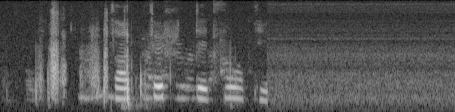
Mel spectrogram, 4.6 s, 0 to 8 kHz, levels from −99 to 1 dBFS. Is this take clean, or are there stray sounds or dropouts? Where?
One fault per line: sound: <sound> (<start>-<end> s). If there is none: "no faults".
no faults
